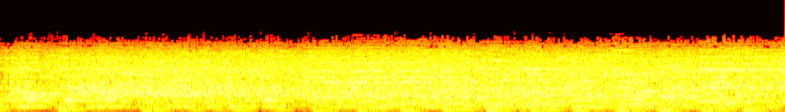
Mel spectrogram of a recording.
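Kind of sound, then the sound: crowd, crowd cheering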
